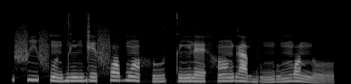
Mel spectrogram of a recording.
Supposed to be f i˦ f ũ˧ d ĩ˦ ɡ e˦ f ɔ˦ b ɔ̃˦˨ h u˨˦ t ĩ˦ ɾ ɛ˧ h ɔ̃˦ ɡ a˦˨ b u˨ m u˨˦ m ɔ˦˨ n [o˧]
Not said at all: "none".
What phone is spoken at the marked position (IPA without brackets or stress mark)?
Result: o˨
